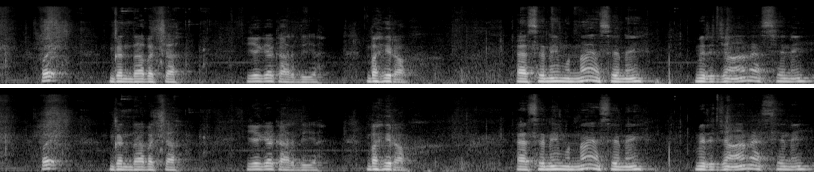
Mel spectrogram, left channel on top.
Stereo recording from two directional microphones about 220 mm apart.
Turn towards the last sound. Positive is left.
turn(degrees=15)  # may be behind; listen again after turning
